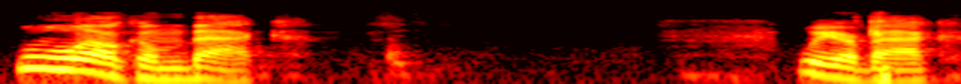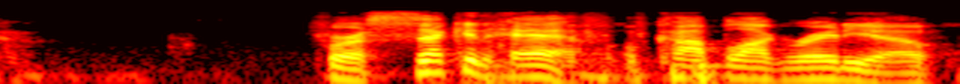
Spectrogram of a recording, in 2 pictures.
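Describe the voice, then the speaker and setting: A man's voice: medium pitch, big pitch swings, takes it slowly, fairly bright tone. A man hosting a live radio show in a casual style over lo-fi online audio. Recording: dull, dry lo-fi online audio.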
